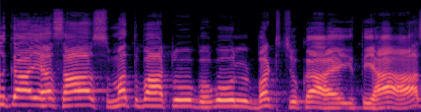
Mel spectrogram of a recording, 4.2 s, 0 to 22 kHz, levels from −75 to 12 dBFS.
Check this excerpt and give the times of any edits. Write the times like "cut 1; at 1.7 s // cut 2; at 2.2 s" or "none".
none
